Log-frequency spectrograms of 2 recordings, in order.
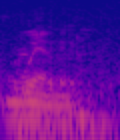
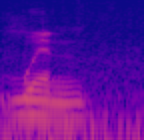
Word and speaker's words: Nguyen: jamesan no James win it's pronounced win n guu ye n Nan it's pronounced win with Alan B Whitney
